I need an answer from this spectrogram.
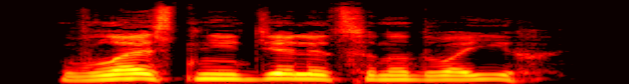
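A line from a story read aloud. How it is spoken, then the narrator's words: Sad reply. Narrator (Russian): печально ответил Самослав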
